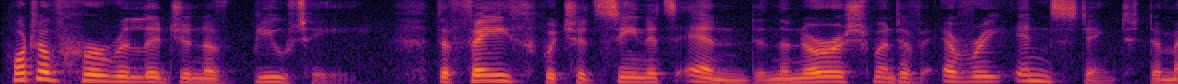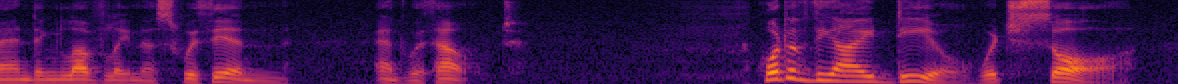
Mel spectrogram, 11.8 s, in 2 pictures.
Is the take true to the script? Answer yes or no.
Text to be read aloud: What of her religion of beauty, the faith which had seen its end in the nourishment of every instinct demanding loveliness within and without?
no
